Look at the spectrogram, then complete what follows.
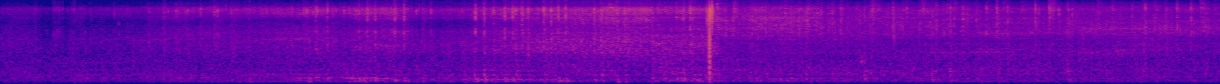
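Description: N scale model passenger train running on the layout track, a light rattle of wheels and motor that builds over the first few seconds and eases toward the end. One sharp click about seven seconds in.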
